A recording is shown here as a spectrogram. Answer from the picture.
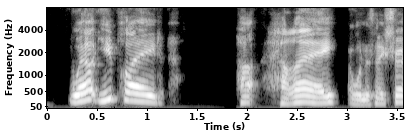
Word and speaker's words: Haleh: Well, you played Haleh. I want to make sure I said it correct because I know during the series that was brought up in the series that it had to be pronounced Haleh.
